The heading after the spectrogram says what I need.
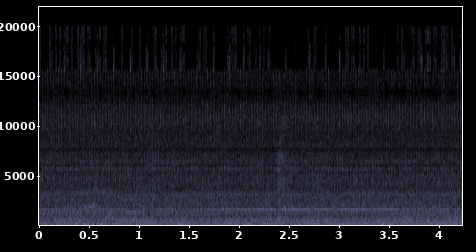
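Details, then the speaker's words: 2010 Dodge Journey SXT V6 idling with AC, fan and heat on: a thin steady whine over a smooth idle as the failing alternator stops charging, battery light on and voltage low, alternator to be replaced. "It's just it battery light came on, and this is the reason. So, we're going to change out the alternator. You guys heard the whining in the beginning."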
